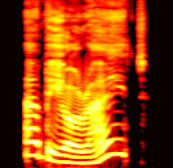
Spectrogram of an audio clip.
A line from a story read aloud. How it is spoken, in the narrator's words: she said happily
